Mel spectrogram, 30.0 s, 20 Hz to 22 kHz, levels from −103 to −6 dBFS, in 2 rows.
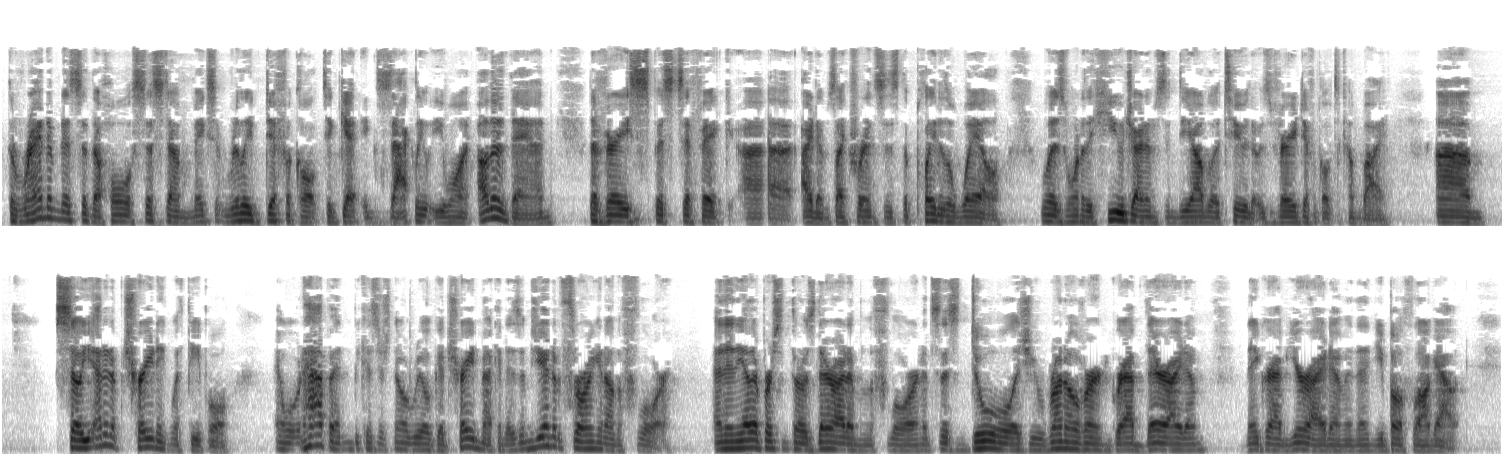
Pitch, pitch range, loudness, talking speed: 105 Hz, 95-120 Hz, -24 LUFS, 215 wpm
